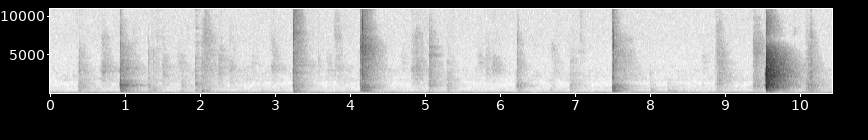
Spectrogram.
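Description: Irregular taps and knocks of small fidget toys being handled and set down, a handful of sharp clicks with the loudest near the end, over a steady low hum.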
